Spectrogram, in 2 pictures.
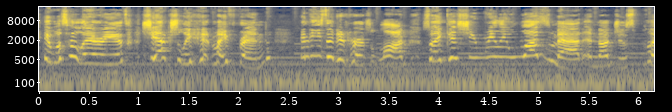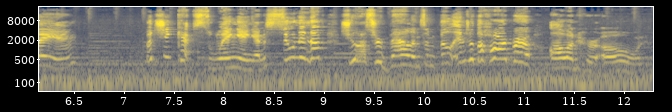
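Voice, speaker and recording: A creepy young man from a visual novel, acted out by a woman, chatters on without pause. The pitch sits high and jumps around animatedly. He is breezy and oblivious, with casual menace under the friendly rambling, and music plays behind. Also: big pitch swings. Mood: boastful, rambling. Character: talkative, oblivious, creepy young male bus passenger.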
